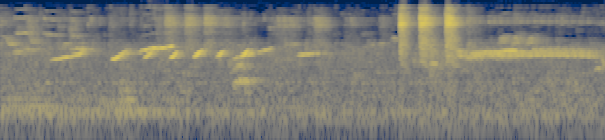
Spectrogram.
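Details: White-rumped shama mating song, used for luring and training birds: a rhythmic run of about eight upslurred whistles, then harsh broadband chacks and a sustained flat whistle.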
